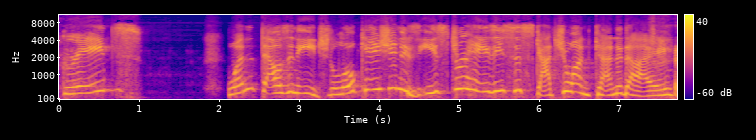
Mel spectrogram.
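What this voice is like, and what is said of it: Weak put-on accent reading aloud. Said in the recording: “I think Hannah's accent may have been better, actually. ... my accent can suck”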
